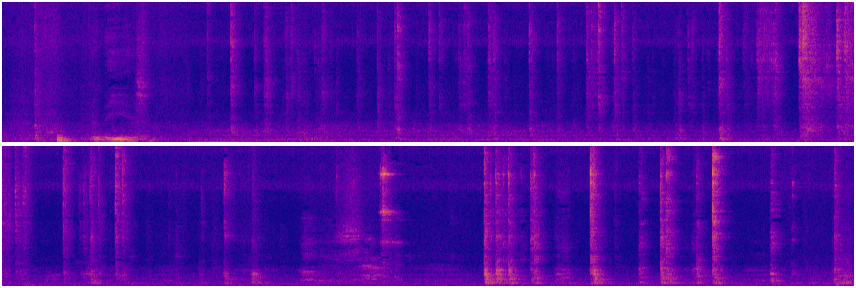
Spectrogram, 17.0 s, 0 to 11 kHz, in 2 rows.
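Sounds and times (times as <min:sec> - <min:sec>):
small parts and tools clicking: 0:02.0 - 0:09.9, 0:13.3 - 0:16.6.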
